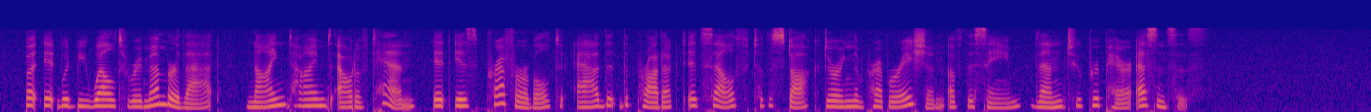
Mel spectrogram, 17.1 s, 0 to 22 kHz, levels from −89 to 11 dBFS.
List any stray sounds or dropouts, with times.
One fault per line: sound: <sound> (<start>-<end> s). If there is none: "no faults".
no faults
